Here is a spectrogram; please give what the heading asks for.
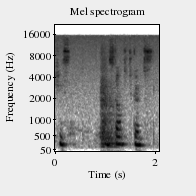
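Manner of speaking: plain reading voice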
